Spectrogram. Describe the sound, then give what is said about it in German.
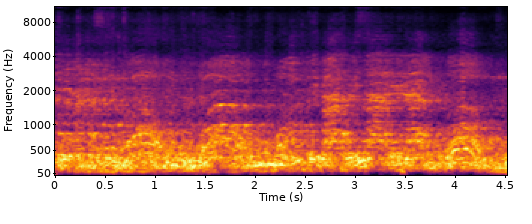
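Chanting crowd of thousands of protesters, some masked, marching through Vienna's city centre in a 2014 demonstration against an academics' ball. A dense, steady roar of many voices with rhythmic shouted chants, loud and unbroken throughout. “Was Sie hier hören, ist eine Demonstration gegen den Akademikerball im Jahr 2014. Tausende Menschen, zum Teil vermummte Männer und Frauen, laufen mit Sprechchören durch die Wiener Innenstadt.”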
